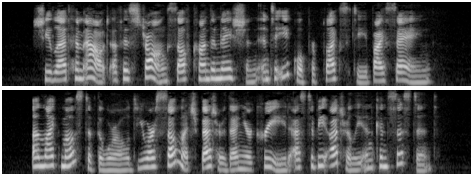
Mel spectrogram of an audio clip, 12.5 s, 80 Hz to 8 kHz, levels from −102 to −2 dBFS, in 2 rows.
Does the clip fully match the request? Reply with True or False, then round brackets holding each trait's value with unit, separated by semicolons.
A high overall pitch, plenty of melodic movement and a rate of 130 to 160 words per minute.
True (245 Hz; 6.9 semitones; 155 wpm)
